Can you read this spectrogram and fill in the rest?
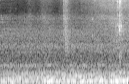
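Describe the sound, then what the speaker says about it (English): Low, steady rumble of a moving train heard from inside a carriage, continuous and fairly loud with no talking. "We're on the train."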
